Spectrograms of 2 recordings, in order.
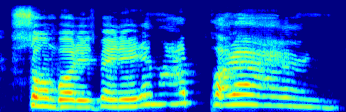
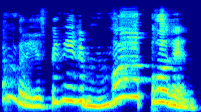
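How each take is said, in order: First: It is said in a great big voice. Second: It is said in a middle-sized voice.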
